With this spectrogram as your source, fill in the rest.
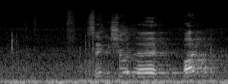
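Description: A man speaks briefly nearby in a raised, animated voice.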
